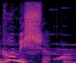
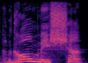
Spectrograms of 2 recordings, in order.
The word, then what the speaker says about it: grand méchant: votre professeur remplaçant monsieur grand Méchin veillez prendre place il est où Monsieur Ernesto attendez vous vous appelez monsieur grand méchant ça se prononce grand méchant et ça sera au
